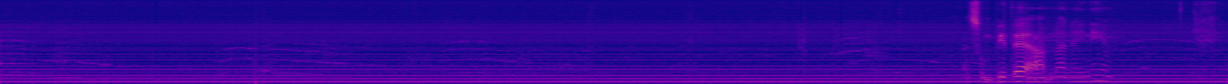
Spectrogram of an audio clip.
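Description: Steady electrical mains hum from a live sound system with electric guitars plugged in, holding one low tone with faint overtones. A voice comes through briefly near the end.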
